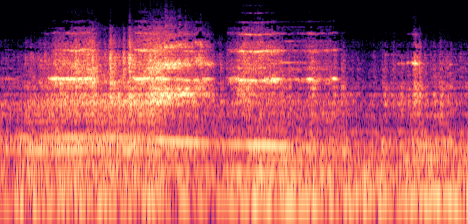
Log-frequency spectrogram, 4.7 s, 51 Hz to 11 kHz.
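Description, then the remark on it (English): A howling high wind storm blowing at 113 miles an hour roars steadily, with shrill whistling tones that swell and fade in waves over a dense, rushing noise. It stays loud throughout, and no one speaks. “By the time we reached the water storage tanks, the wind was up to 113 miles an hour.”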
